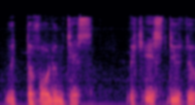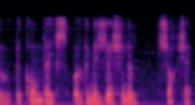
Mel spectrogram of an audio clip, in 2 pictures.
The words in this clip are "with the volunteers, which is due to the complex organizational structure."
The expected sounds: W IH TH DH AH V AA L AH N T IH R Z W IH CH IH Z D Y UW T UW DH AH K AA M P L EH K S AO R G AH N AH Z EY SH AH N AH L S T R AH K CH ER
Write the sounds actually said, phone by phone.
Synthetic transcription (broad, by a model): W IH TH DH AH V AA L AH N T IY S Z W IH CH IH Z D Y UW T UW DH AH K AA M P L EH K S AO R G AH N AH Z EY SH AH N AH L S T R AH K CH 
